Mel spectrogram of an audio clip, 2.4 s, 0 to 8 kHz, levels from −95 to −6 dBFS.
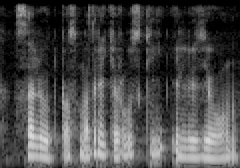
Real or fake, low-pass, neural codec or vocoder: fake; 7.2 kHz; vocoder, 22.05 kHz, 80 mel bands, Vocos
